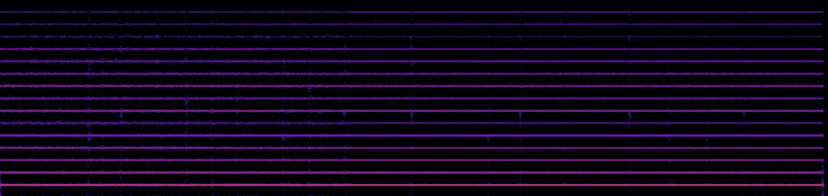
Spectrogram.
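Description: Near silence, with only a barely audible steady high tone.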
